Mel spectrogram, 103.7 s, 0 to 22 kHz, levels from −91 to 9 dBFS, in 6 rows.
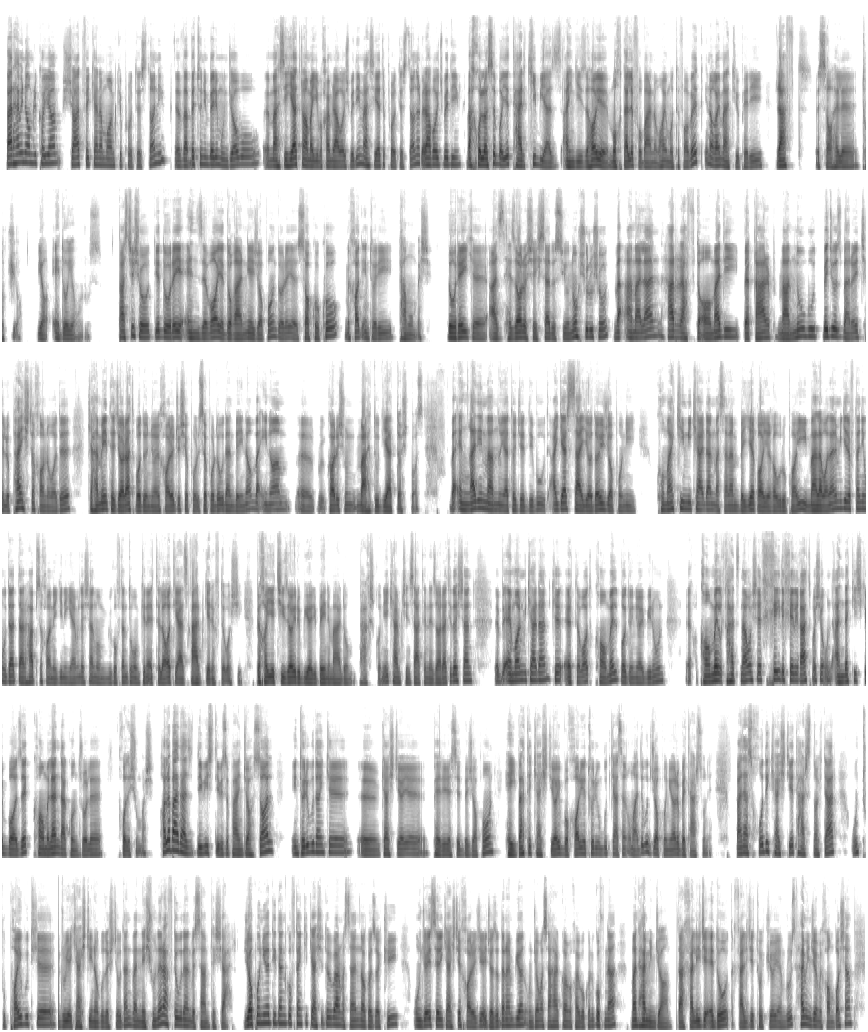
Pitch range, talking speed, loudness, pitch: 115-150 Hz, 155 wpm, -23 LUFS, 130 Hz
